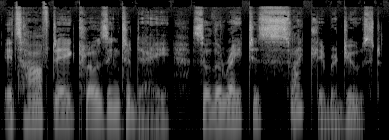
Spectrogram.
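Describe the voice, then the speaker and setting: A man voicing a polite, unflappable male street officer with a deadpan manner. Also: fairly low pitch, unhurried, husky, dry recording, studio quality, exaggerated voice. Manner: polite deadpan, repeated "sir".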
